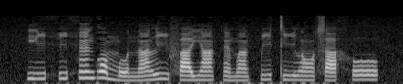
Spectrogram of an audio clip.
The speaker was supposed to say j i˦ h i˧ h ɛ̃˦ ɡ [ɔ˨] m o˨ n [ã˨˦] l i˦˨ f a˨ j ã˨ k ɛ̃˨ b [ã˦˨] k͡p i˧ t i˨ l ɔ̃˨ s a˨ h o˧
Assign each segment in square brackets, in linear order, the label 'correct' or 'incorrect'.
incorrect: ɔ˦˨, correct, incorrect: ã˨

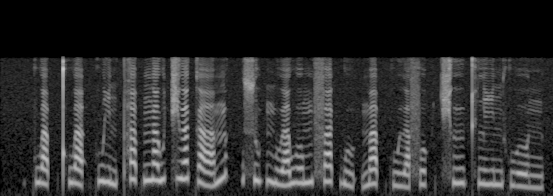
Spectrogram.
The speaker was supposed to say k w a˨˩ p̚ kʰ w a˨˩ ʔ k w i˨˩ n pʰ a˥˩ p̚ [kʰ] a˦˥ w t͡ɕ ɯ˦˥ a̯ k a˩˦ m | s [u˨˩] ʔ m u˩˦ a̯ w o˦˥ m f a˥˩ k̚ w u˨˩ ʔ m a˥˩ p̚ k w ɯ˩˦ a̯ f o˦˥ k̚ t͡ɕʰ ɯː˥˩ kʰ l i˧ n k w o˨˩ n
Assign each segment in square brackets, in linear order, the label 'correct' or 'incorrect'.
incorrect: ŋ, incorrect: u˦˥

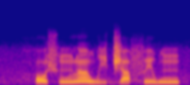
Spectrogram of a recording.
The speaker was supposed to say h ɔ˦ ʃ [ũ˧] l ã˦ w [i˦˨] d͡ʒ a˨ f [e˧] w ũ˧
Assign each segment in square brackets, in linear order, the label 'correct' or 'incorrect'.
correct, correct, correct

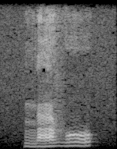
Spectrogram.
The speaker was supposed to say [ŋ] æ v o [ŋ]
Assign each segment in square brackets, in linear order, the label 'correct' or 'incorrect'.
correct, incorrect: none

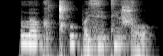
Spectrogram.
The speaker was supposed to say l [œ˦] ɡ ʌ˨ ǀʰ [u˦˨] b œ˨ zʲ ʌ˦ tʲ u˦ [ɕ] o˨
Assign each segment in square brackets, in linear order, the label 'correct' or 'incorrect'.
correct, incorrect: u˦, correct

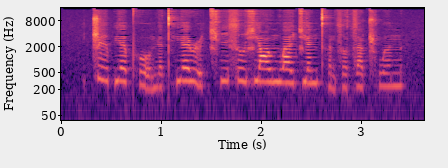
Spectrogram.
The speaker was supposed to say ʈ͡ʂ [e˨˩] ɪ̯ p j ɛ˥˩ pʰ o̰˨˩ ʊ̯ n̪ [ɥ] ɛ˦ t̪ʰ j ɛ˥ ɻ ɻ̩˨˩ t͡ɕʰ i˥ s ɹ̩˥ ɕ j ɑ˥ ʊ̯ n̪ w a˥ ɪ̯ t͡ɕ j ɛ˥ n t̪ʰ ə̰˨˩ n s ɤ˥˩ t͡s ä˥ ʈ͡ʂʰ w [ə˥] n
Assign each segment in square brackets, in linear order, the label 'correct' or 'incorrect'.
incorrect: e˥˧, correct, correct

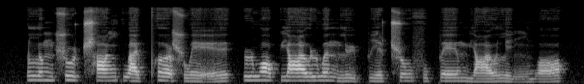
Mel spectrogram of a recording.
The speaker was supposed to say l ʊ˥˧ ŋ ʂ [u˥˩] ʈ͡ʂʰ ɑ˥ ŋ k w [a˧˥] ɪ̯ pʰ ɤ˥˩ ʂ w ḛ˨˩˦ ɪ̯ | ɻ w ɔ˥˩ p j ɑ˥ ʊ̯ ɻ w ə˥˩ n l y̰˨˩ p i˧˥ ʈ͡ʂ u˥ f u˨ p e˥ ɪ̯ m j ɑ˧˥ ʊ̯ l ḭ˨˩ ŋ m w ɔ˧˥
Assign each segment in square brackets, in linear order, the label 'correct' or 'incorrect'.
correct, incorrect: a˨

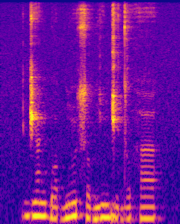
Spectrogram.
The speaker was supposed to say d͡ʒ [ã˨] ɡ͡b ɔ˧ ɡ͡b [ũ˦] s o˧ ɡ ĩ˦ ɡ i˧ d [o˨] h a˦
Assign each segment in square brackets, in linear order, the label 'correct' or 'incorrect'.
incorrect: ã˦, correct, incorrect: o˦

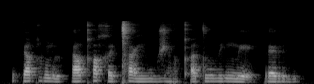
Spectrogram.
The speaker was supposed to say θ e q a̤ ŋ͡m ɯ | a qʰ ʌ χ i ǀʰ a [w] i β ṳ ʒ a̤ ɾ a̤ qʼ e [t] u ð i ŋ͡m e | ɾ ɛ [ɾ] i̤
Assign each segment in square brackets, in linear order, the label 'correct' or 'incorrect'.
incorrect: ɣ, correct, incorrect: r

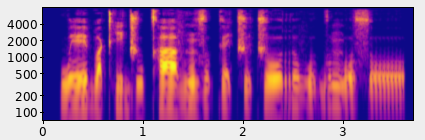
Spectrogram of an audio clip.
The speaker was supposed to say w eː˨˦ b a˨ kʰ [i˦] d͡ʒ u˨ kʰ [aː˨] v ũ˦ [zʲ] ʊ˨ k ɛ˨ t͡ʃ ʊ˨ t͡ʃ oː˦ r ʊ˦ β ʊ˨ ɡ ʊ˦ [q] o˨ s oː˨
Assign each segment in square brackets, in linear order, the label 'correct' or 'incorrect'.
correct, incorrect: aː˦, incorrect: z, incorrect: ŋ

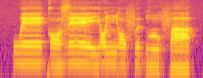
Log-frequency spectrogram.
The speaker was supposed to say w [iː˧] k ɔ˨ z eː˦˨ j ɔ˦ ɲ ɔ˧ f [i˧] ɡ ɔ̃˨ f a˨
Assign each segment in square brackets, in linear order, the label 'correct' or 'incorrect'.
incorrect: eː˧, incorrect: ɨ˧

